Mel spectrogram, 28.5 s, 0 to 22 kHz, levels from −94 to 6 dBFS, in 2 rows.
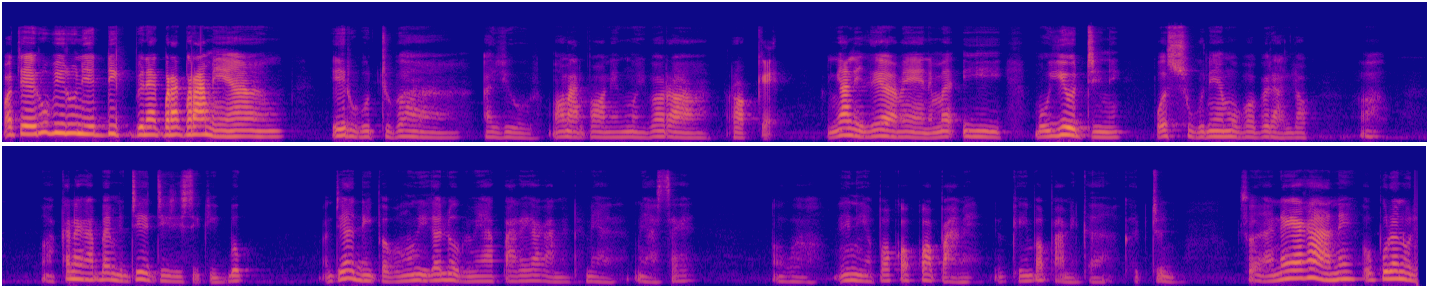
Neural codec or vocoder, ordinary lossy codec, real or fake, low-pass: none; Opus, 64 kbps; real; 10.8 kHz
